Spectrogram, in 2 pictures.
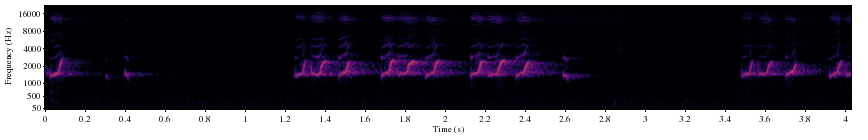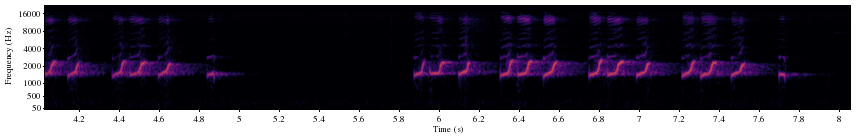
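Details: Pet cockatiel making funny noises: three bursts of rapid, buzzy chirps, each burst of four or five notes ending in a short trailing note, with pauses of about a second between bursts; quiet room.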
